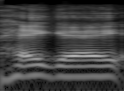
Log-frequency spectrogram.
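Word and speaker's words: Hegai: Uh when we pronounce these names, usually we don't pronounce them right. For instance, uh heay h e g a i. In in their language, the e is an a sound, the a is an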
